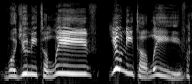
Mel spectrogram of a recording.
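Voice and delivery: slow, drawn-out you need to leave; mock viral clip delivery; viral meme voice. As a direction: drag out each word like the meme. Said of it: "I don't know if you heard that".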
